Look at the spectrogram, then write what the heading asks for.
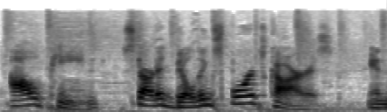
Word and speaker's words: Alpine: know the name looks like it should be pronounced Alpine but the proper pronunciation is Alpine the Michigan State Police evaluated cop cars from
